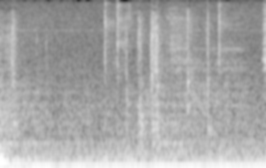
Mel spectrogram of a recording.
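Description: A few faint clicks from a computer keyboard and mouse, over a steady low hum.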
